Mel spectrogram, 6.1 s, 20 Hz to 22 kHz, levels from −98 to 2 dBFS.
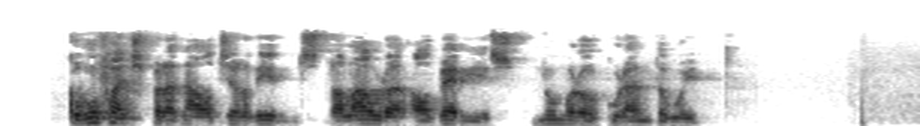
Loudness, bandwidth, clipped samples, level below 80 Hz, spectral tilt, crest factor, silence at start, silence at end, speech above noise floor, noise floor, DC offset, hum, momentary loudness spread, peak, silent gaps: -18 LUFS; 8.2 kHz; under 0.1%; -66 dBFS; -3.5 dB/octave; 18 dB; 0.45 s; 1.5 s; 70 dB; -87 dBFS; under 0.1%; none; 10 LU; -2 dBFS; none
